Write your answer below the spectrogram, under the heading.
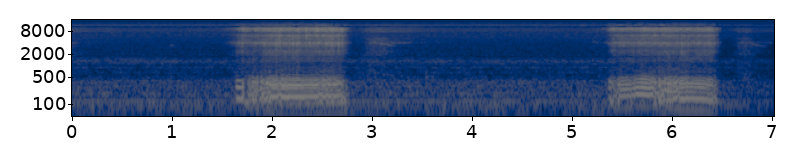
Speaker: just resting and snoring.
